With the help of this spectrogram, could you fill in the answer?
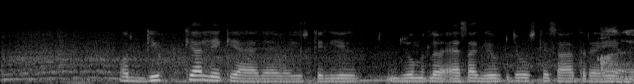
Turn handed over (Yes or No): Yes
